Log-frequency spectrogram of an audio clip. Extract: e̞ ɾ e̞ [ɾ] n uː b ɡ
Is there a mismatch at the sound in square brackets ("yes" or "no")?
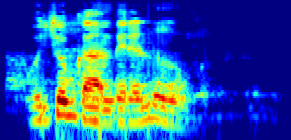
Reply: yes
